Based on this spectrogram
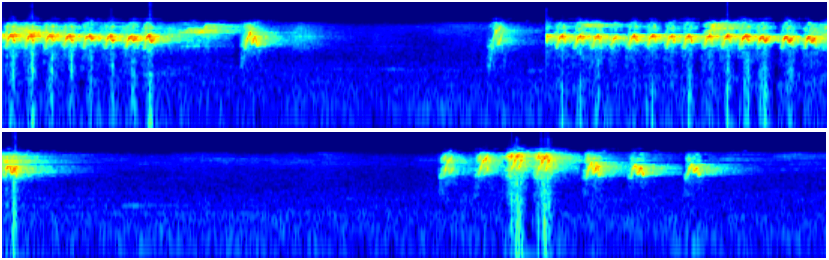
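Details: Lovebird song offered as a master recording for training young lovebirds: bursts of shrill, rapid chattering trills, each lasting about a second, separated by short silences.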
